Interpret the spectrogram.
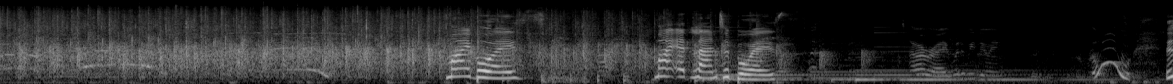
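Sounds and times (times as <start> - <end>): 
large audience clapping: 0.0 - 8.8
whoops and whistles from the crowd: 2.4 - 3.3
speech: 4.4 - 5.6, 6.6 - 7.9.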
